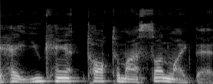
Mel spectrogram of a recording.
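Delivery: plain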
